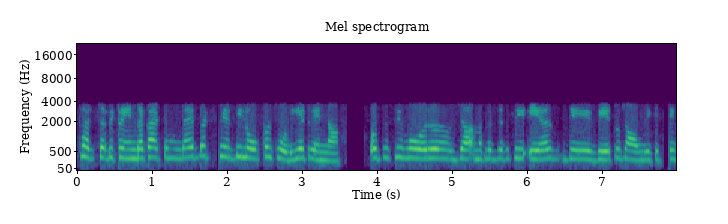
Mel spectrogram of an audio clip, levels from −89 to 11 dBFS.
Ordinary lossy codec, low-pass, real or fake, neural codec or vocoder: none; 3.6 kHz; real; none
